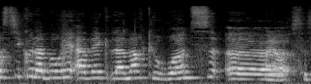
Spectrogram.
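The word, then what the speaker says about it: Yoins: Donc ensuite on a aussi collaboré avec la marque Once. Alors ça s'écrit Y, voilà.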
